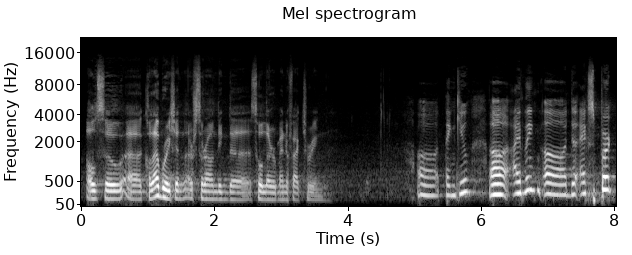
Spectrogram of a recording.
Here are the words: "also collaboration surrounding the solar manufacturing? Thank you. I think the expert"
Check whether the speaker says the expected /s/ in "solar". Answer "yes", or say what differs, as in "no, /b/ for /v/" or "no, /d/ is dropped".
yes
